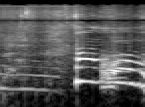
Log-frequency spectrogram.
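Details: A female Bloodhound at dinner time gives drawn-out, howl-like whines that rise and bend, begging for food indoors.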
